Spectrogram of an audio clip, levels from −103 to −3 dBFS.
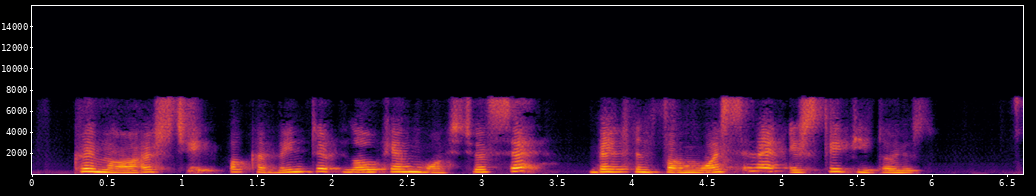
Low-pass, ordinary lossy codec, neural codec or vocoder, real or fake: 7.2 kHz; MP3, 48 kbps; codec, 16 kHz, 1 kbps, FreqCodec, smaller model; fake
